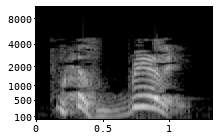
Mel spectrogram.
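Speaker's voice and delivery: hearty, high cry through laughter. After laughing for minutes in front of the fire, a man cries out, laughing heartily. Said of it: "he cried, and then he choked and laughed again".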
